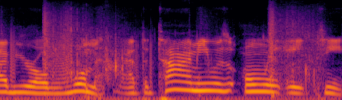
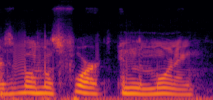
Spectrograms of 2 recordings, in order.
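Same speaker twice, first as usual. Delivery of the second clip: ordinary talk, nothing marked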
